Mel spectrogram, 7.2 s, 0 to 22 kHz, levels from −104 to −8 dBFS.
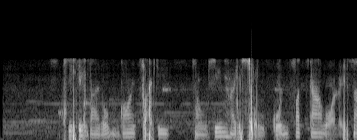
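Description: GSM full-rate codec damage runs throughout: the speech is cut off above 4 kHz and has a buzzy, gravelly roughness from the sparse pulse excitation, consistent with a 13 kbps full-rate coder.

GSM bit errors strike at 1.18–1.71 s, just before "大佬", then at 2.78–3.11 s, 4.70–5.17 s and 6.84–6.97 s. Corrupted filter, pitch and gain values warp the spectrum and level frame by frame, producing squawks, pops and gargling.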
